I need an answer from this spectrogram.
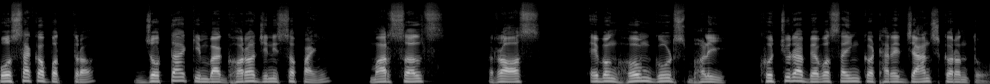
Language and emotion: Odia, neutral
